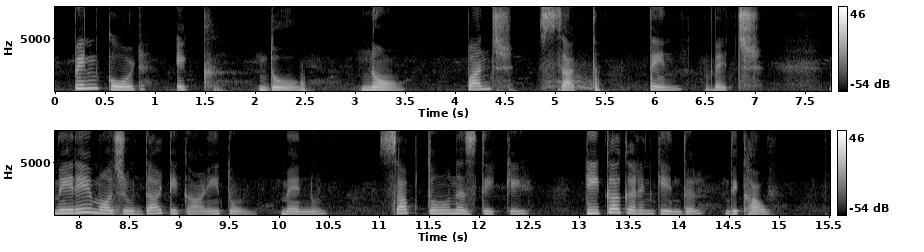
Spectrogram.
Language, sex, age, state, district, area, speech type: Punjabi, female, 18-30, Punjab, Hoshiarpur, rural, read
